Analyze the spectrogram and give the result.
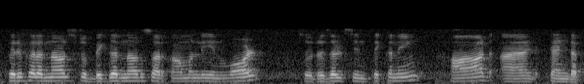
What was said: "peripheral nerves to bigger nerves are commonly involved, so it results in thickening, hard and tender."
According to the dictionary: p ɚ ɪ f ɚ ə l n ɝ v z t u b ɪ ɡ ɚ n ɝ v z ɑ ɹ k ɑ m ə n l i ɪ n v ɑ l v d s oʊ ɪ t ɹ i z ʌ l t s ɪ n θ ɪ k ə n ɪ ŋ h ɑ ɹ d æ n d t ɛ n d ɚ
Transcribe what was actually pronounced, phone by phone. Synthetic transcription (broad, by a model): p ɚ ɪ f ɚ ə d n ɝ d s t u b ɪ ɡ ɚ n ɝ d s ɑ ɹ k ɑ m ə n l i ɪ n v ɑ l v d s oʊ ɪ t ɹ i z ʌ l t s ɪ n t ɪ k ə n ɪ ŋ h ɑ ɹ d æ n d t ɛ n d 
